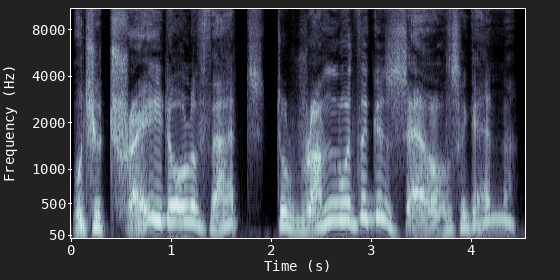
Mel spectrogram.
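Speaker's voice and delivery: high, impassioned remonstrance with sweeping pitch; calling down. A narrator's reading. Sun god defends the priestess from the heavens, calling down. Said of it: "the sun god called down to him".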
